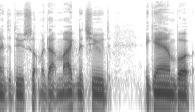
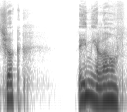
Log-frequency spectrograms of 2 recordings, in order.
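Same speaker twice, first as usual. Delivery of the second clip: pitched-up, exasperated brush-off; mock pleading; 6 semitones higher than usual. Man followed all night by a fighter, mock pleading. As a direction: plead to be let be, half joking. Retold plea to pestering fighter.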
